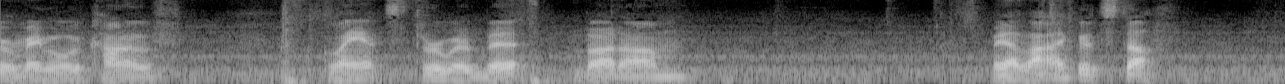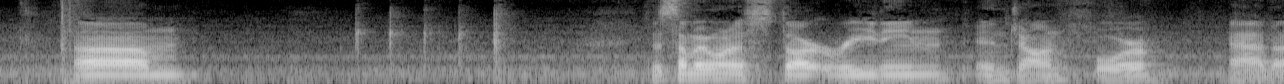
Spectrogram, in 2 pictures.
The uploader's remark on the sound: (Please excuse the lesser quality audio on John 1 - 9).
